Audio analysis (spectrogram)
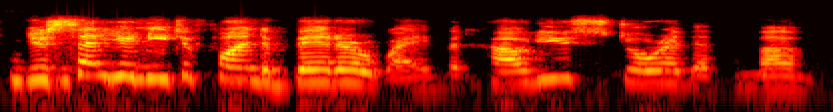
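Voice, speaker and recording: A woman's voice: fairly high pitch, very animated, fast, sharp tone, rough recording. A woman with an Afrikaans accent, a native Afrikaans speaker, chatting as a guest on a livestream and often searching for the right English word. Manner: chatty, searches for words and restarts. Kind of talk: casual livestream chat.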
